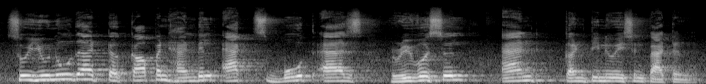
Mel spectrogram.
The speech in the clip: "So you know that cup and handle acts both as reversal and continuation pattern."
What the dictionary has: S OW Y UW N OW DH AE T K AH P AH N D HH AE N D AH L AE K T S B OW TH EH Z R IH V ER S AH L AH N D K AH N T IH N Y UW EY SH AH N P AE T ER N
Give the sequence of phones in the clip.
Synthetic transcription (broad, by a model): S OW Y UW N OW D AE T K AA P AH N D HH AE N D AH L AE K T S B OW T EH Z R IH V ER S AH L AH N D K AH N T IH N Y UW EY SH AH N P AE T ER N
